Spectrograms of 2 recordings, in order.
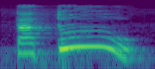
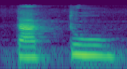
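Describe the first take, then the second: First: TATU with a loud, high, held TU; calling the word. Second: Said in the usual way. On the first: Shown as a demonstration. Teacher demonstrating final stress, calling taTUU. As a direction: call out tatu, lifting and stretching TU. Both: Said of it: "o tu é a sílaba mais forte".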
